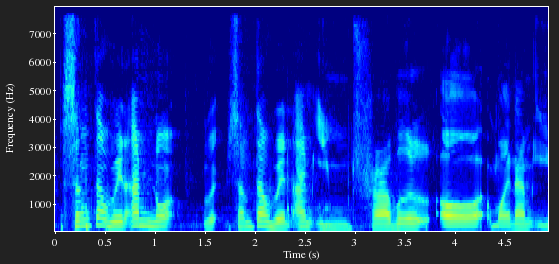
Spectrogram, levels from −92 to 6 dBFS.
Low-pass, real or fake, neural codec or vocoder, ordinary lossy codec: none; real; none; none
